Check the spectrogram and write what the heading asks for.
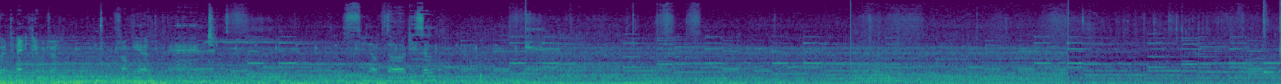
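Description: Background music with held, stepping notes over a low, steady rumble of a car on the road; the rumble gradually eases through the second half.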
